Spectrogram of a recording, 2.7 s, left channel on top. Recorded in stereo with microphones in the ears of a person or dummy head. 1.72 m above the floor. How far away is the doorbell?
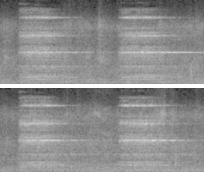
About 0.7 m.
